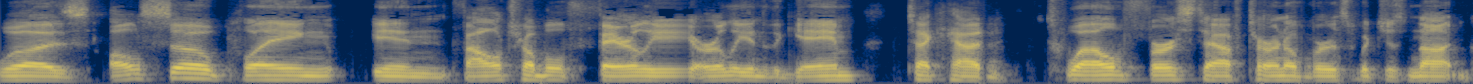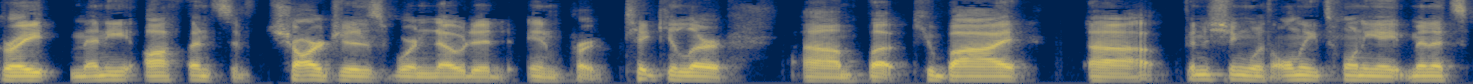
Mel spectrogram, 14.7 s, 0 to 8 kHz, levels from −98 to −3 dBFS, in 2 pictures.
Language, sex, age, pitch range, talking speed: English, male, 30-49, 90-105 Hz, 150 wpm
